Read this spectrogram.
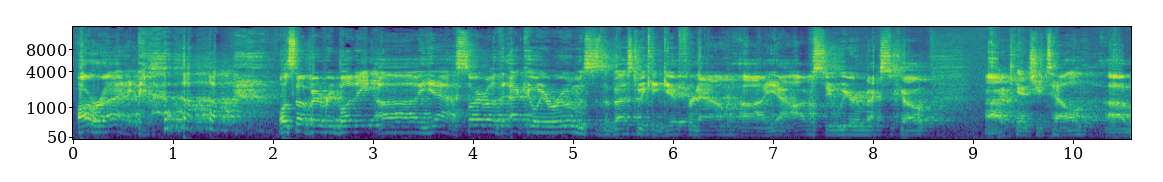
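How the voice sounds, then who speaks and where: A man's voice: lowish voice, pushed and bright. A man talking in a rambling video diary full of uh and um fillers, recorded in an echoey room. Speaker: mission-trip vlogger. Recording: echoey room with faint hiss.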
